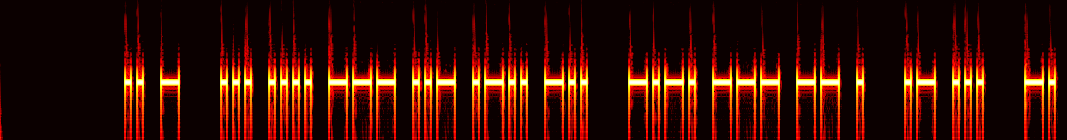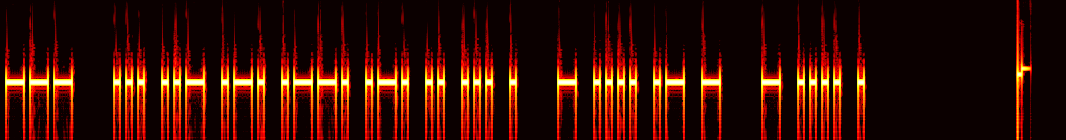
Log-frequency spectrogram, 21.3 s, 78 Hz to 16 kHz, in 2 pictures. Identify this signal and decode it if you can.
Morse code, heard as a keyed tone, about 20 wpm, 700 Hz. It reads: IT SHOULD COME AS NO SURPRISE THAT THE
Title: Sets of 8 Words - 20wpm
